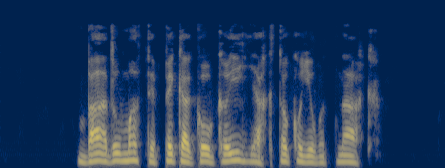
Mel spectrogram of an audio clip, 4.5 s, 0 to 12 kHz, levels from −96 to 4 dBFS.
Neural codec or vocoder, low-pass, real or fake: codec, 16 kHz, 4 kbps, X-Codec, WavLM features, trained on Multilingual LibriSpeech; 7.2 kHz; fake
